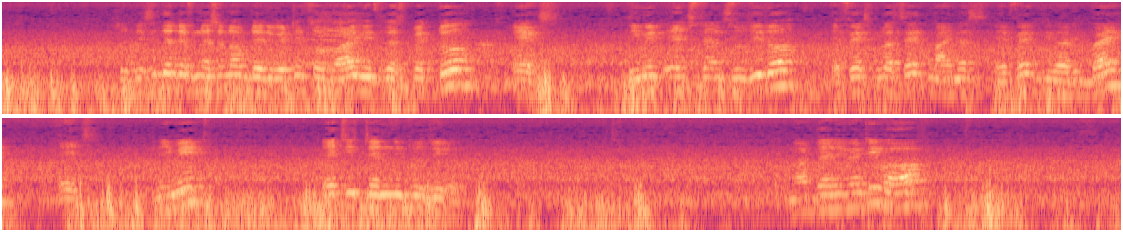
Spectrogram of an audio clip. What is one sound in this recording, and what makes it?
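A middle-aged man speaks calmly, explaining.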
